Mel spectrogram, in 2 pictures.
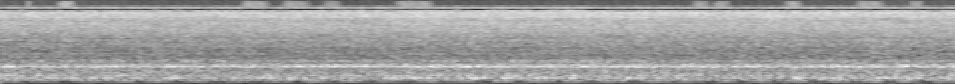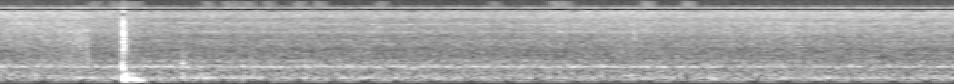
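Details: Steady low hiss and hum from a live wildlife stream at Djuma, with one sharp brief knock partway through and no animal voice.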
